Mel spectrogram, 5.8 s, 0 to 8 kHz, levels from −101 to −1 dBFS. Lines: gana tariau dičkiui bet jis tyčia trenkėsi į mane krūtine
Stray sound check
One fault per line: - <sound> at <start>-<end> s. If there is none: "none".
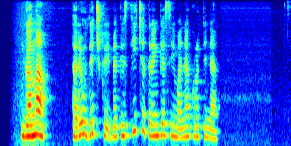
none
